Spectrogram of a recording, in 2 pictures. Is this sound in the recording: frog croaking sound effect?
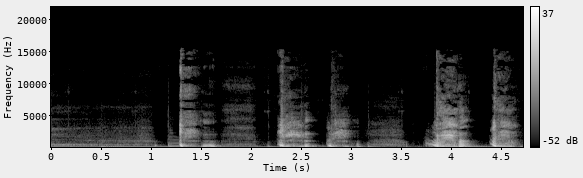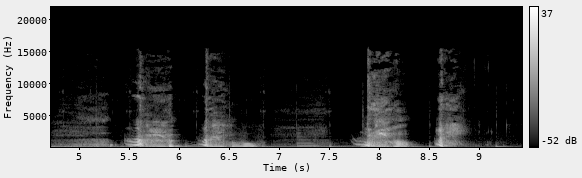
no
